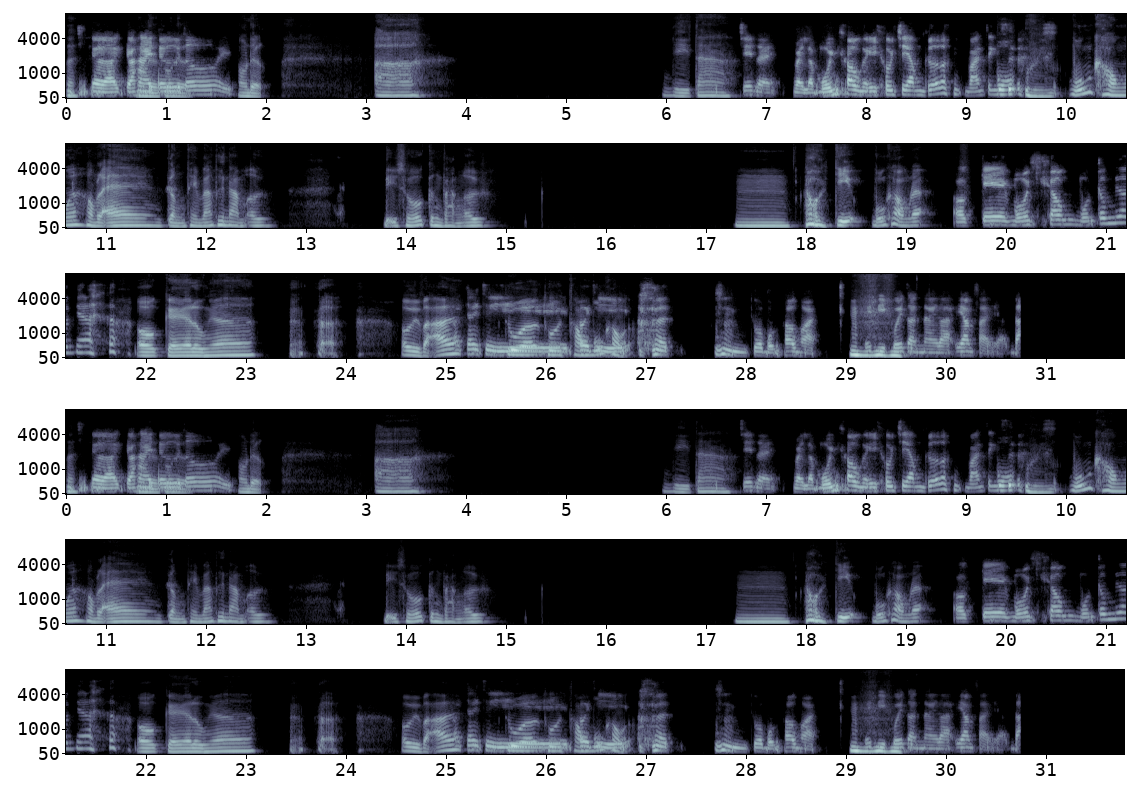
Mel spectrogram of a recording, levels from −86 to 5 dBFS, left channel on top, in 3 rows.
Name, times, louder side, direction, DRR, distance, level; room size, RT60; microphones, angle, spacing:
voice 1, 0.0-1.7 6.7-9.6 11.6-11.7 19.5-21.7 25.1-27.3 27.7-28.7 29.2-30.7, left 3 dB, 50° left, 1.5 m, -26 dB
voice 2, 0.7-1.2 1.7-2.0 3.1-3.6 6.0-6.7 9.3-12.7 13.8-14.8 17.3-19.2 21.9-23.1 23.4-23.9 24.5-25.2 25.6-26.8 29.0-29.6, left 3 dB, 75° left, 1.2 m, -25 dB
head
